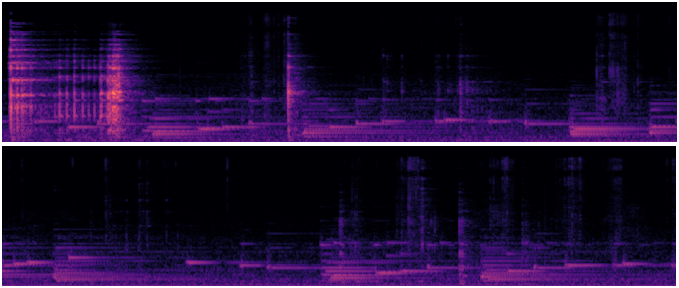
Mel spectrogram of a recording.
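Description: Soft piano background music throughout, with a ceramic plate clinking several times as it is set down on a tiled counter in the first second and a sharp click about two seconds in. Later come faint strokes of a fork scraping mashed avocado across toast.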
